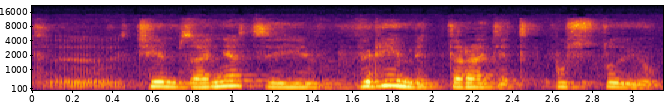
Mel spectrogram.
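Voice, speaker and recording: Very slowly, a woman talks in a medium pitch. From Bashkortostan, Russia. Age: old. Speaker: retired Wikipedia volunteer. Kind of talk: interview answer.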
